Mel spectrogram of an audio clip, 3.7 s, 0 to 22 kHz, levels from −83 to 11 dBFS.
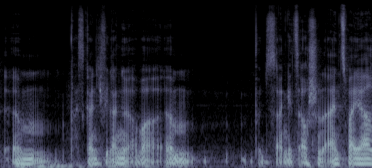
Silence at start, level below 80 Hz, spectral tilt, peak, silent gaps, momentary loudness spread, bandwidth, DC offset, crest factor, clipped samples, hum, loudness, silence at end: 0.05 s; -38 dBFS; -6.5 dB/octave; -6 dBFS; none; 17 LU; 19 kHz; under 0.1%; 18 dB; under 0.1%; none; -25 LUFS; 0 s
